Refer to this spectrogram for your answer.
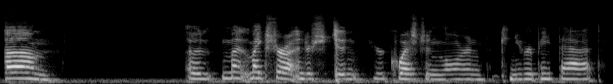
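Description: A woman's voice: fairly high pitch, little pitch movement, measured pace, fairly bright tone, rough recording. A woman staff presenter explaining and answering questions at a formal meeting.

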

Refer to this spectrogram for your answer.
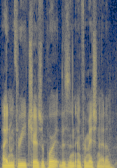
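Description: Deep-voiced clerk reading a roll call. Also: male voice, quick pace. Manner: steady, businesslike reading of roll calls and announcements. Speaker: meeting clerk. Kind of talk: formal public meeting proceedings. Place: large legislative chamber. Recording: long reverb of a large chamber.

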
